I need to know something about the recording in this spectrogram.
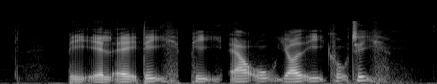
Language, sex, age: Danish, male, 29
